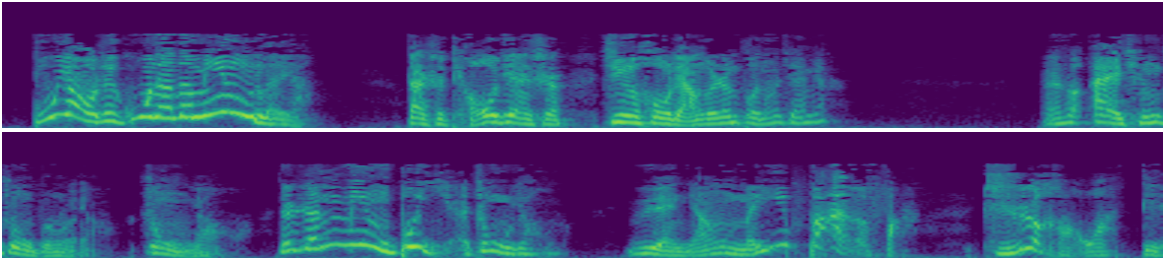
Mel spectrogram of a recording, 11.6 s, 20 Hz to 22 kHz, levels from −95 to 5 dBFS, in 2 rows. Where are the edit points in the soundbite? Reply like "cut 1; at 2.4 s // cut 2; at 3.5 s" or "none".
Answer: cut 1; at 1.8 s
